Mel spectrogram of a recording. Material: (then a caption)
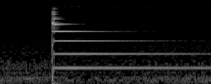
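Crystal glass. A crystal wine glass is tapped once and gives a bright, clear ding. It rings on with steady high overtones that fade slowly. The solid crystal vibrates rapidly when struck and pushes the air like a bell.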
